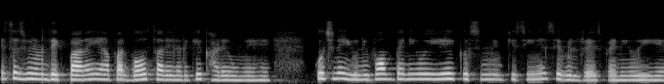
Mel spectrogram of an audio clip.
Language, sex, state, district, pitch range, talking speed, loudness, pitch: Hindi, female, Bihar, Vaishali, 205-245 Hz, 290 wpm, -17 LUFS, 230 Hz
